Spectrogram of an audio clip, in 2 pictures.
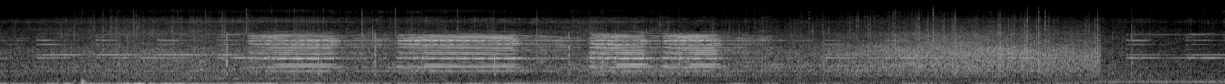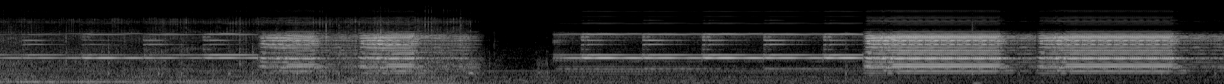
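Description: A Lionel ready-to-run diesel toy train set sounds repeated horn toots and bell tones, close and loud, with a rushing hiss between bursts and no talking.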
